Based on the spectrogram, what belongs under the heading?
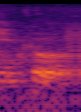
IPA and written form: ˈkiːp̚ ˈkuːl (keep cool)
